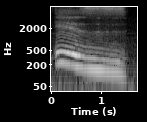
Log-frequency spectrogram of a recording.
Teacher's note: that it's spelled with an S it's never is unvoiced never it's always is with a voiced Z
